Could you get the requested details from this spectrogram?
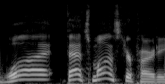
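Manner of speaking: high, loud disbelieving "What?"; mock the brother's stunned disbelief; incredulous. Brother texting back, stunned he beat it, incredulous. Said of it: "He seems incredulous".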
